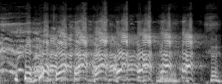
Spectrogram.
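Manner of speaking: high giggling laugh. Real, not acted. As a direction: laugh at your own joke. Laughing at own joke. (risa aguda)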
